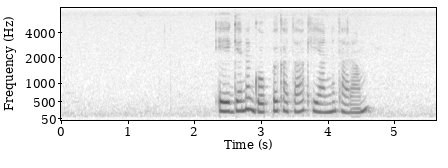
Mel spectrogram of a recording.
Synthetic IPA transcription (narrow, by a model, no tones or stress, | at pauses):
ʔeːɡænəɡopːəkat̪aːkʰijanːət̪aɾam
